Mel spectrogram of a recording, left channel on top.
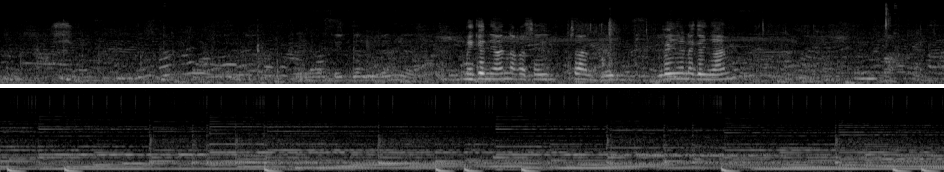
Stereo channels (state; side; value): different; both; correlation 0.00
